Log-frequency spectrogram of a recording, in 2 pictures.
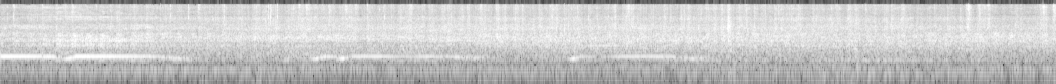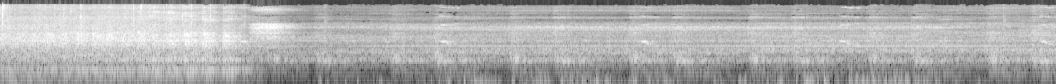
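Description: Model steam locomotive's sound system blowing its steam whistle in several blasts, two long ones and shorter ones, over the steady running noise of the train on the track. About twenty seconds in the running noise suddenly drops to a quieter rumble with faint clicks as the cars roll by.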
